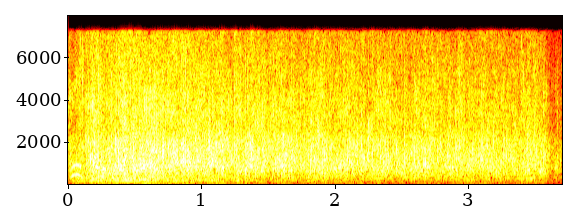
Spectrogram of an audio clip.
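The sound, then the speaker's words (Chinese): A crowd breaks into steady, sustained applause, a dense wash of many hands clapping at once that stays loud throughout before tapering off slightly at the very end. “能不能扔掉？不鼓掌啊！”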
